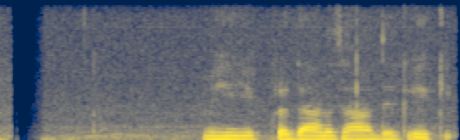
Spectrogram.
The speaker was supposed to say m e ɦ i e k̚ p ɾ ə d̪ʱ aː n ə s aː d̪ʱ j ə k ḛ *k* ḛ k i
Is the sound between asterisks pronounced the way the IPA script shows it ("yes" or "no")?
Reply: no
